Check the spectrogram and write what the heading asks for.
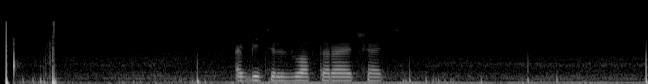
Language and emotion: Russian, neutral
